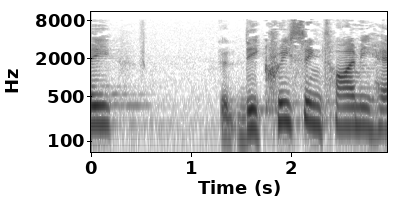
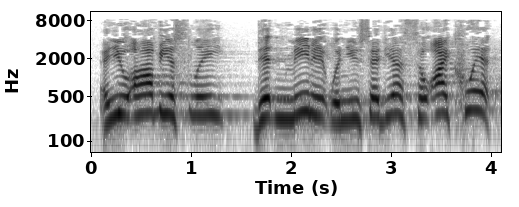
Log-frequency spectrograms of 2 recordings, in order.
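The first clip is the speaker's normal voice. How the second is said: much higher and much louder scolding; indignant telling-off; 8 semitones higher, 9 dB louder than usual. Retold or imitated. Preacher voicing the assistant quitting in outrage, loud scolding. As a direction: scold him and quit on the spot.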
